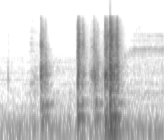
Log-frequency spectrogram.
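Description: A paper cutter for cardmaking is set down and handled on a craft table, giving several close, hollow knocks and clunks: one thud, then a quick cluster of three, with no talking.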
